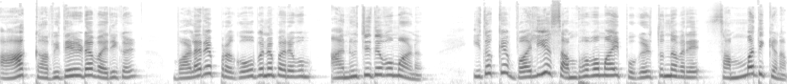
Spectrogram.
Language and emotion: Malayalam, disgusted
